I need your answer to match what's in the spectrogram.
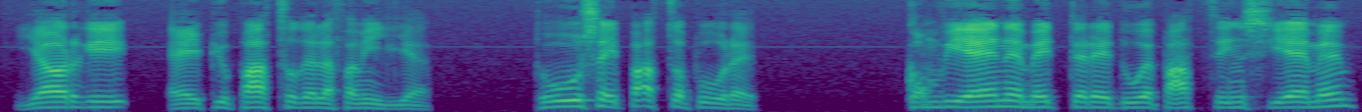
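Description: A domineering old grandfather bellows his judgments, voiced by a male reader. The voice is raised and forceful, declaiming each line for the whole family. The recording is dry and close, with no room sound. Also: medium pitch, unhurried, no echo, voice pushed up, natural voice. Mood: gruff, commanding.

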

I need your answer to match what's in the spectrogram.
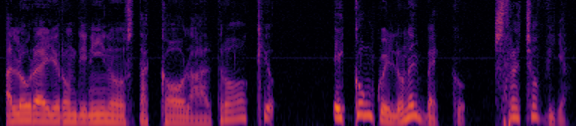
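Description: A man narrating a fairy tale in an expressive, measured way. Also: mid-range voice, no echo. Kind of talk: storybook reading.

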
